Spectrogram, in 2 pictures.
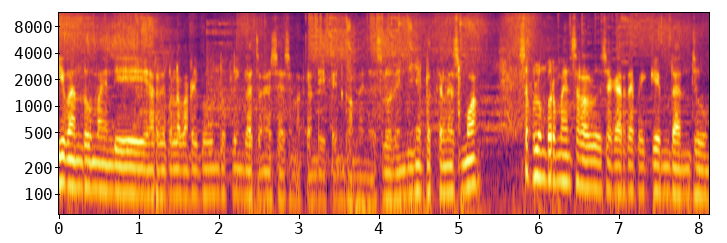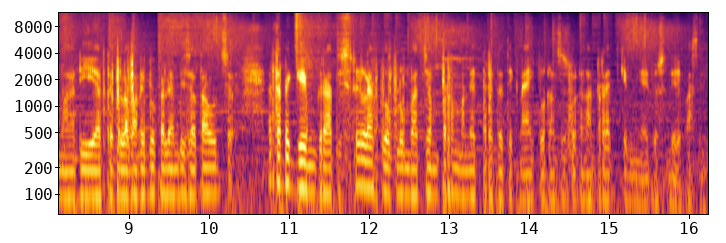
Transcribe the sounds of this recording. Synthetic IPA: dimant̪umaɪndiɛrt̪epɛlapanribuːnt̪ʊkliŋɡat͡ʃanɲasajasamat̪̚kandipankomɛnɲasəluɾind͡ʒiɲabət̪̚kalɲasəmua | səbəlʊmbərmaɪnsəlalusakaɛrt̪epeɡɛmdand͡ʒumadiɛrt̪epɛlapanribukalianbisat̪ausə | ɛrt̪epɛɡɛmɡɾat̪ɪsrilɛfduapuluəmpat̪̚d͡ʒampərmanɪt̪̚pərt̪ɛt̪ɪk̚naɪk̚t̪urdansəsuat̪̚dəŋanrɛt̪̚kɪmɲait̪usəndiɾipast̪i

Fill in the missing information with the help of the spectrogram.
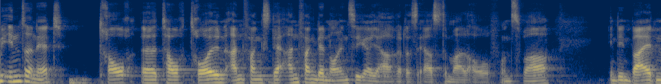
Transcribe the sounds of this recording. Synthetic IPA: mʔɪntɐnɛtaʊʔɛːtʰaʊxtʁ̥ɔlənʔa̰nfaŋsd̥eːɐʔanfaŋdeːɐnɔʏnt͡sɪɡɐjaːʁədasʔḛːɐstəma̰ːlʔa̰ʊfʊntt͡sv̥aːɐ | ʔɪndeːnbaɪdn̩

